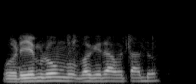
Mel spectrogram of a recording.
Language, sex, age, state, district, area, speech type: Hindi, male, 18-30, Bihar, Darbhanga, rural, conversation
